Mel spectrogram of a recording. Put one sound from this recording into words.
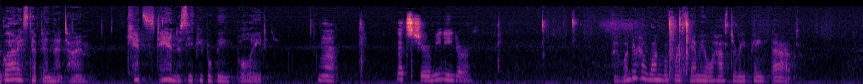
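A young woman talks casually and close to a microphone.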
